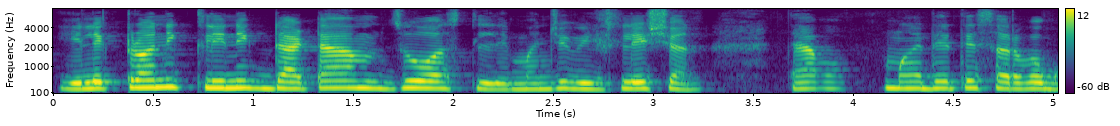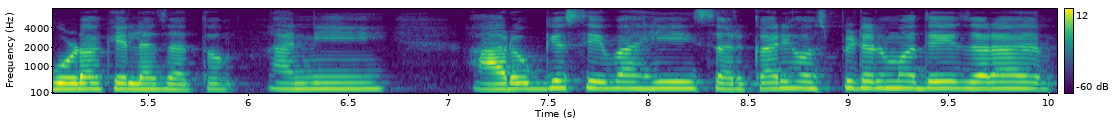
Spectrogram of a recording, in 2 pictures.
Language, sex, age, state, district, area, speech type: Marathi, female, 18-30, Maharashtra, Akola, urban, spontaneous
